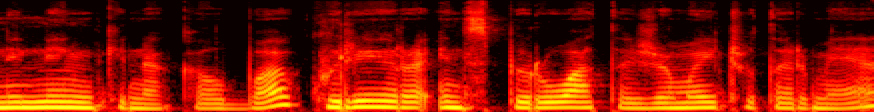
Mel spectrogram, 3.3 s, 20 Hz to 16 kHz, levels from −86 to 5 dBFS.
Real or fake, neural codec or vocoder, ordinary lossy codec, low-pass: real; none; Opus, 32 kbps; 14.4 kHz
